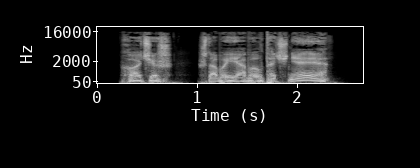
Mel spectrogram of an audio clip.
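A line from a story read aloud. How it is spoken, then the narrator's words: Barked from behind door. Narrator (Russian): рявкнул Раштау из-за двери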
